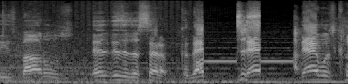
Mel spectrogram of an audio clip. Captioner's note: beep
